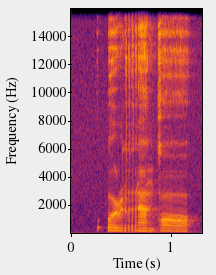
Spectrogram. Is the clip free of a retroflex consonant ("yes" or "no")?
no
